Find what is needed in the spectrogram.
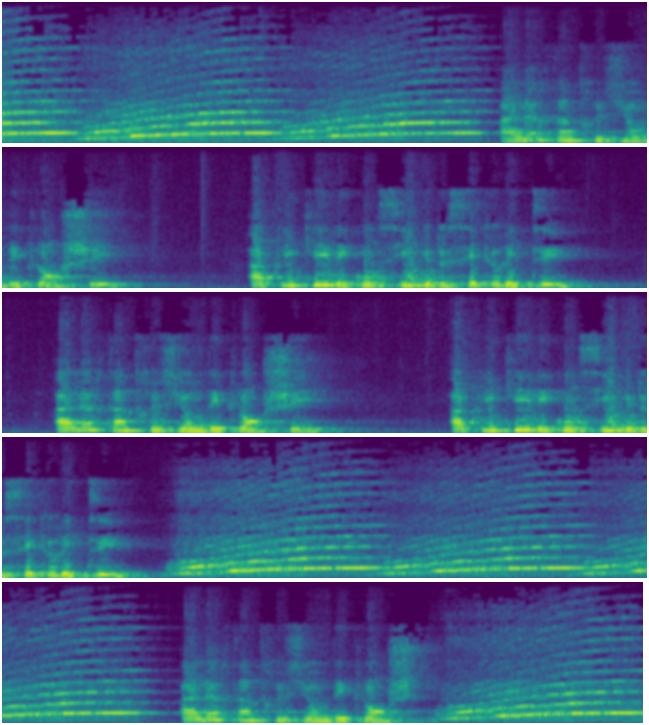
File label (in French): Alerte intrusion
